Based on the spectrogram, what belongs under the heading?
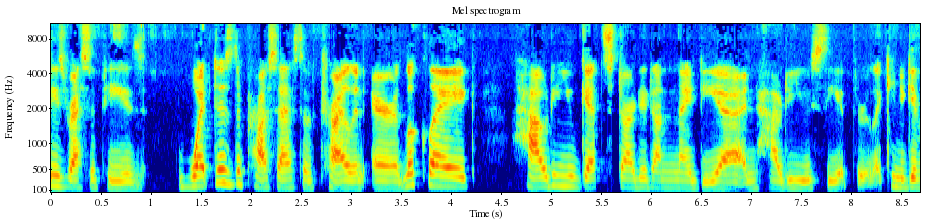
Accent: India; moved away; growing up in India

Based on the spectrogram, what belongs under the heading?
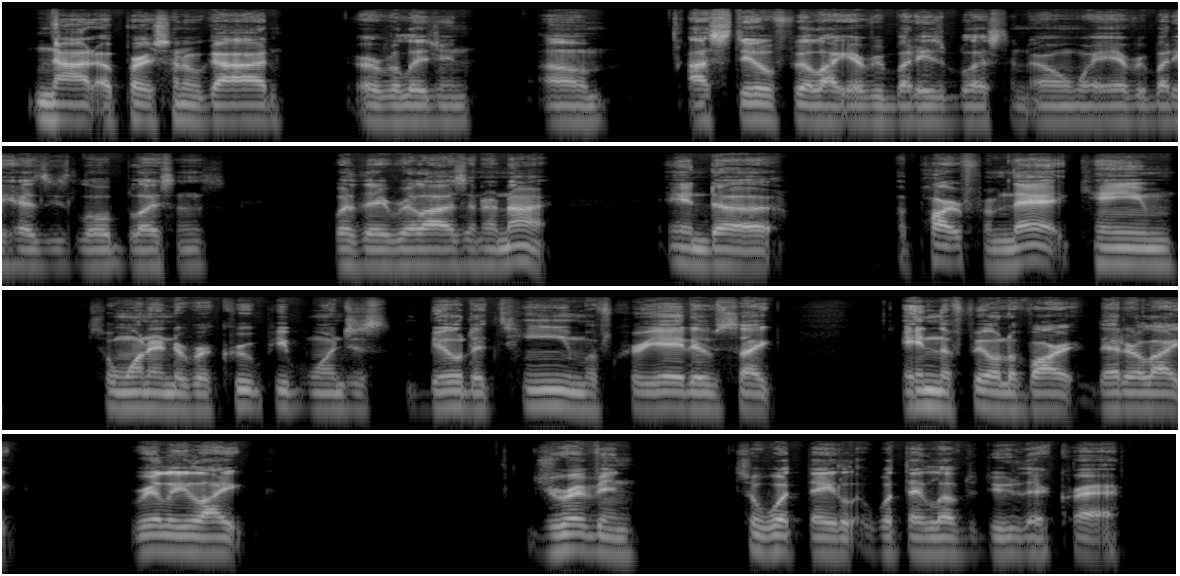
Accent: Galveston, Texas, United States; I'm from Galveston, Texas

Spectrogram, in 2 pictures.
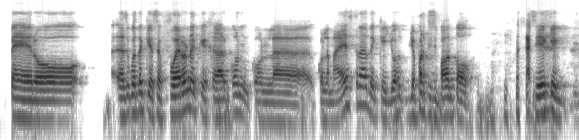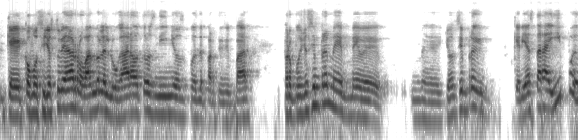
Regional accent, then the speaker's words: Guaymas, Sonora, Mexico; moved away as an adult; todo eso de nacer, hacerme y malcriarme, todo eso fue en el heroico puerto de Guaymas. Ahí nací en el 87

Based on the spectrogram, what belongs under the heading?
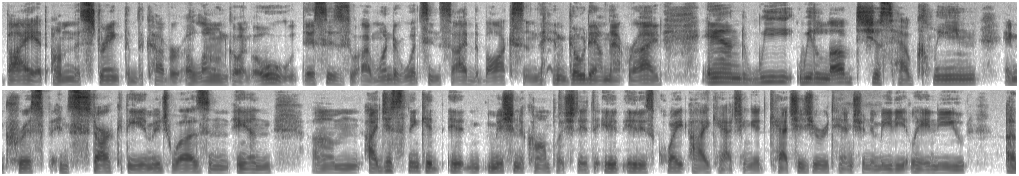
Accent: Toronto, Ontario, Canada; growing up in Toronto, Canada

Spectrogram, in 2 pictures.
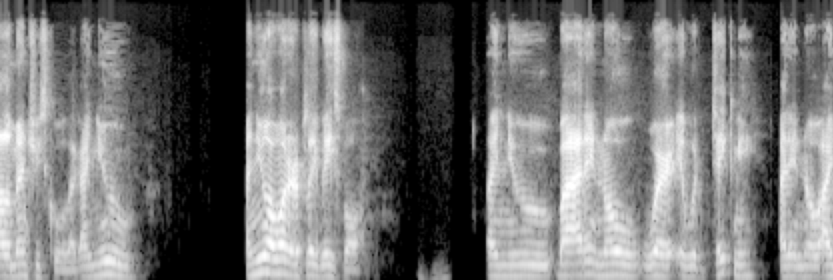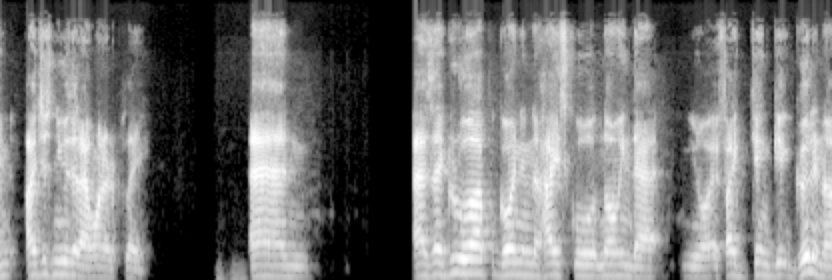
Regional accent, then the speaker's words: El Paso, Texas, United States; moved away as an adult; we grew up in El Paso. We grew up in Socorro

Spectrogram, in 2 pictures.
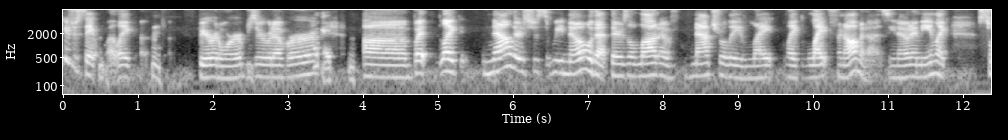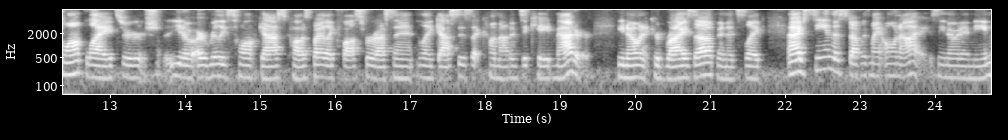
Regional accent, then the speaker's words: Miami, Florida, United States; moved away as an adult; also born or lived in California; I'm from Miami, Florida. I grew up here, um, but then I left in my very, very wee 20s over to um, California

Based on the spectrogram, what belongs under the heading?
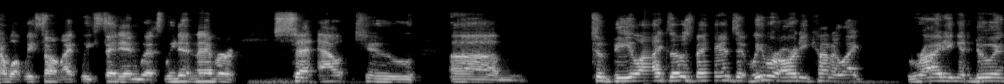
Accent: Memphis, Tennessee, United States; moved away as an adult; now in Houston, United States; I live in Houston, even though I'm originally from Memphis. I've lived in Houston since 2009.

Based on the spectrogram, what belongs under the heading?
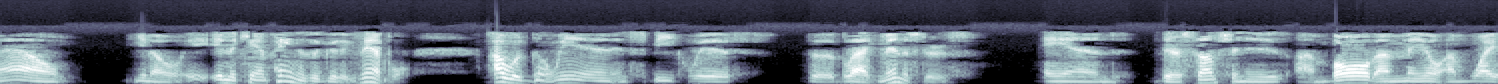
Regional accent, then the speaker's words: Virginia Beach, Virginia, United States; moved away; also born or lived in North Carolina; I grew up in Virginia Beach

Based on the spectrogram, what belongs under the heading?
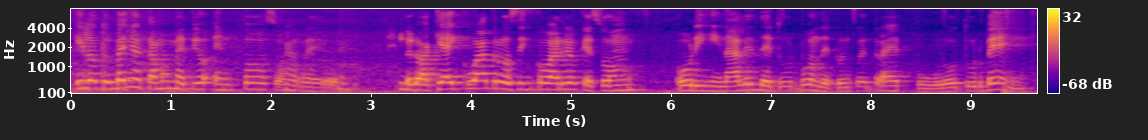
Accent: Antioquia, Colombia; nosotros también somos paisa

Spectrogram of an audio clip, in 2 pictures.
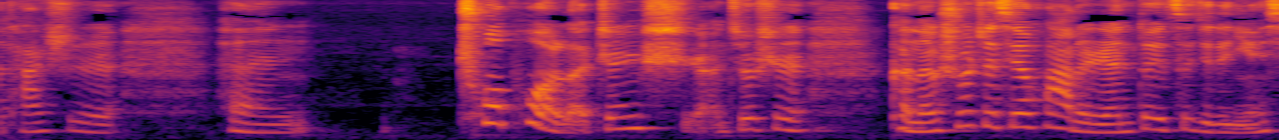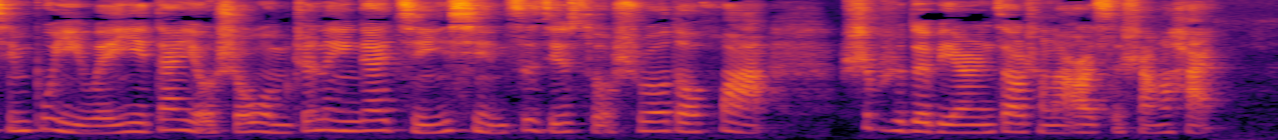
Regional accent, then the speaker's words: Anhui, China; 大家千万不要以为我们安徽人是这个样子的，嗯。我们还是有好的一面的

